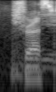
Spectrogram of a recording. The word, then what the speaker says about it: Shrestha: Shresta. Yeah, 'cause I'm trying to figure out. Is he saying Shasta? Shresta. Which, if you can remember, is SHRESTHA. THA is the tricky one on that one.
